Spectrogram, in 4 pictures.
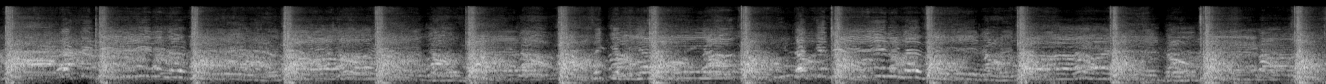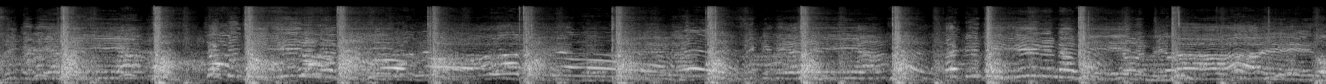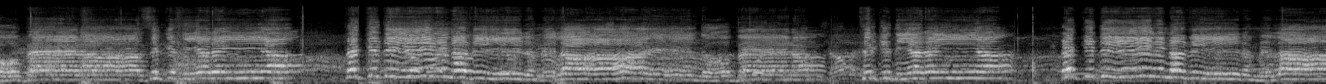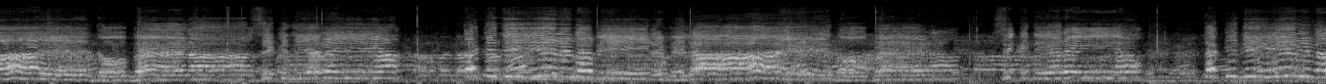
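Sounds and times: men chanting a lament: 0.0s - 53.0s
hands slapping chests: 1.0s - 1.3s, 1.9s - 2.2s, 2.8s - 26.5s, 42.0s - 42.4s.

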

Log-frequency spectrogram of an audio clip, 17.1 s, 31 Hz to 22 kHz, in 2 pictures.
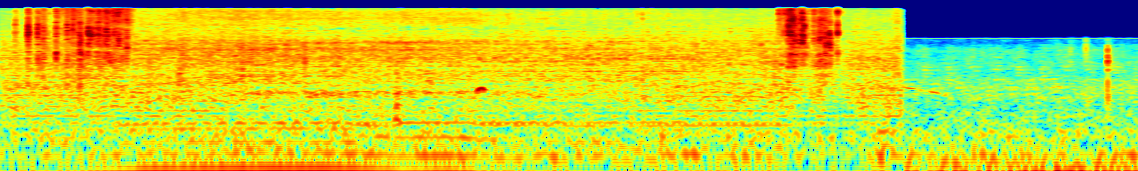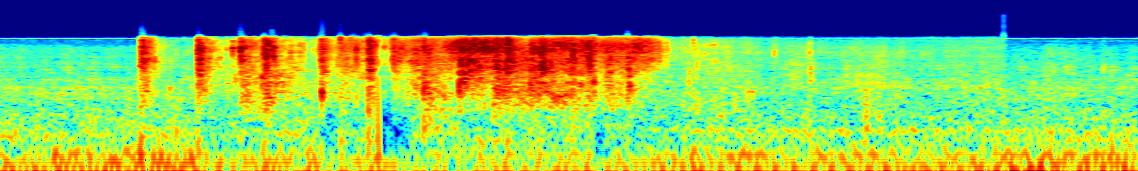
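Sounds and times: tyre crushing tubes crackle: 0.0s - 1.0s, 5.8s - 6.4s, 10.0s - 14.0s
plastic tubes bursting: 9.6s - 13.7s.

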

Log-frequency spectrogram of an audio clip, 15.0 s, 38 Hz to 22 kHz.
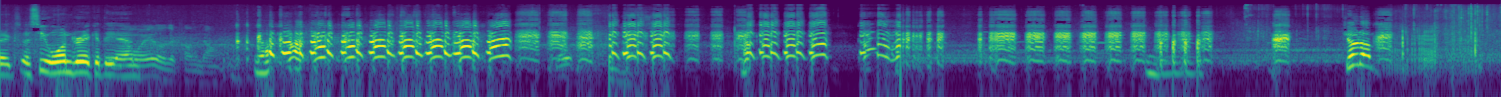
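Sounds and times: duck calls quacking: 2.3s - 13.0s, 13.6s - 14.3s.

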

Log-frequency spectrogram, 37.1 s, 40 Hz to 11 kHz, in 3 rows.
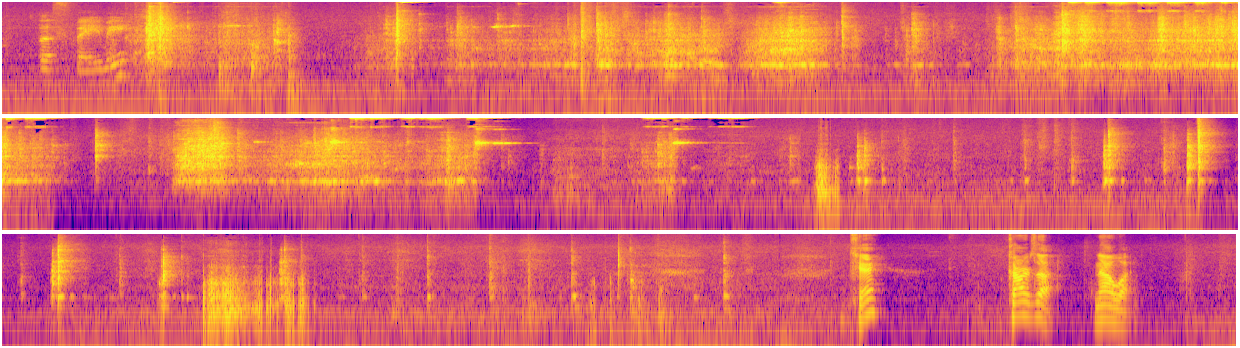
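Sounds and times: floor jack rattling on concrete: 9.9s - 13.0s.

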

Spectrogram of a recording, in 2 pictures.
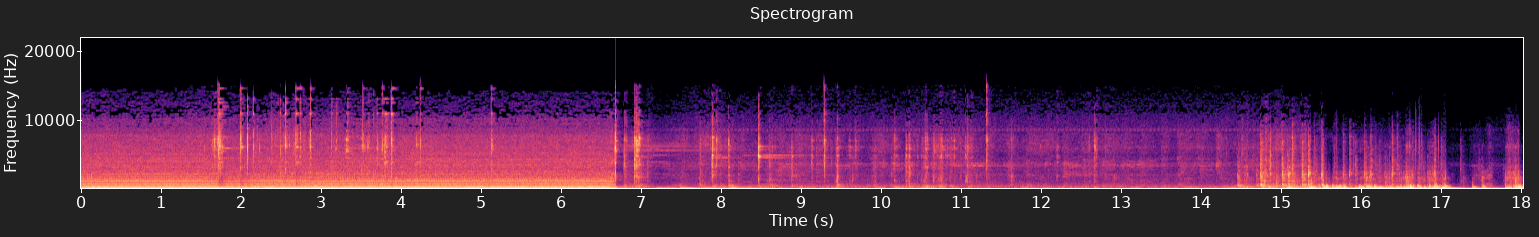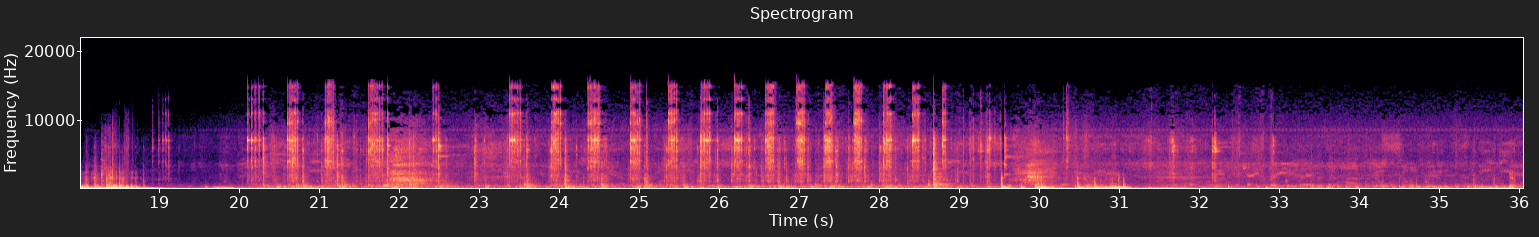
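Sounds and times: ratchet wrench clicking: 1.6s - 4.3s, 6.7s - 9.7s, 20.0s - 22.6s, 23.4s - 29.6s
heavy low-pitched knocking: 7.2s - 8.5s, 16.7s - 20.1s.

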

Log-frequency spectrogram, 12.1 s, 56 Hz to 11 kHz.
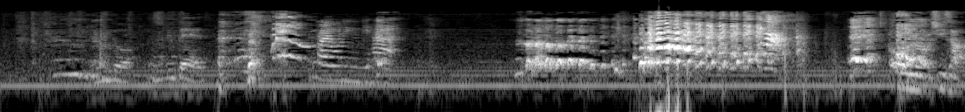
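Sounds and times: people laughing: 6.4s - 11.6s.

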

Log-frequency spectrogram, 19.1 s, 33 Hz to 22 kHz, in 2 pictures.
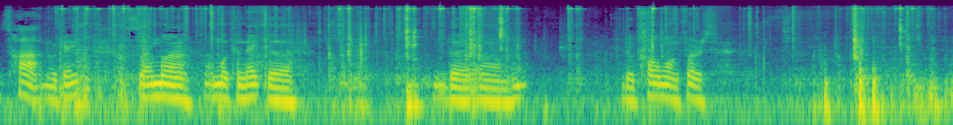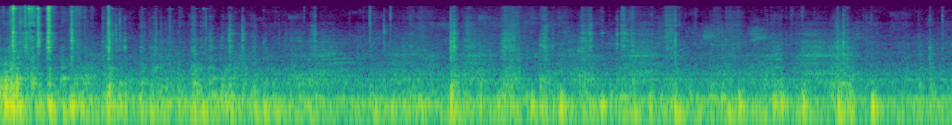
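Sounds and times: metallic clicks and rattles: 0.5s - 12.7s.

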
